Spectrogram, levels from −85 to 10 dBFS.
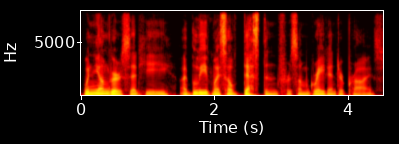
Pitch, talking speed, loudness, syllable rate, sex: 105 Hz, 160 wpm, -20 LUFS, 4.9 syllables/s, male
